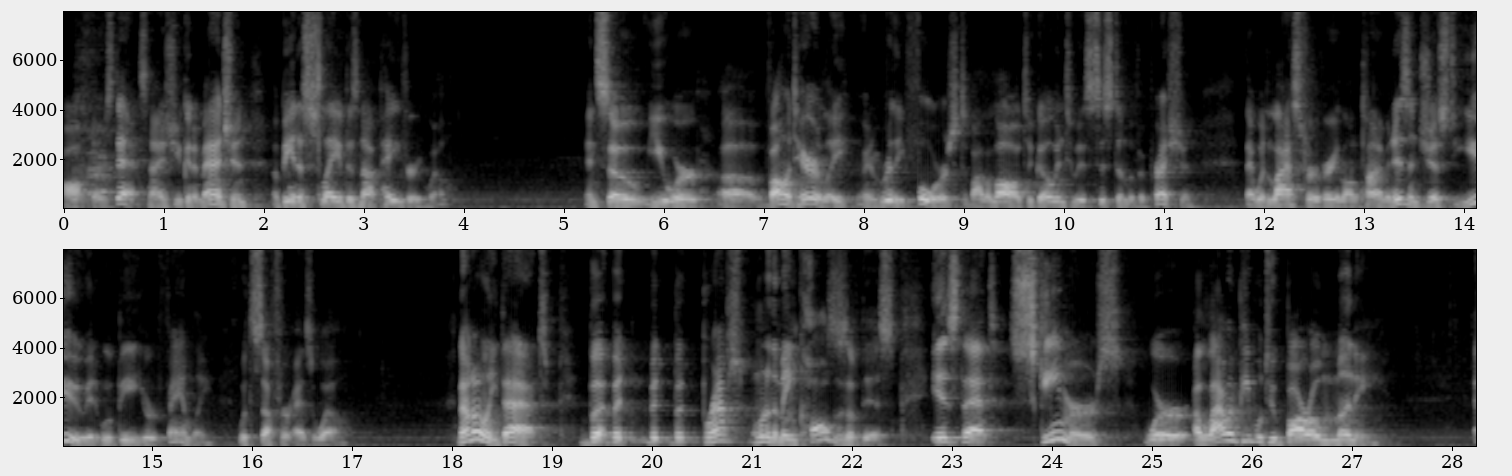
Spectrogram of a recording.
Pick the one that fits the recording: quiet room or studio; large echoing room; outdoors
large echoing room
